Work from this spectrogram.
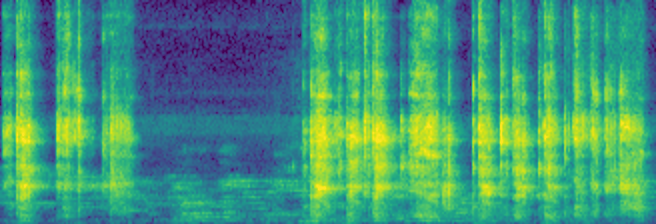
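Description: Dishes and cutlery clink and scrape as cooked food is moved onto a plate in a home kitchen, sharp close metallic taps in quick bursts with a softer pause in the middle.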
